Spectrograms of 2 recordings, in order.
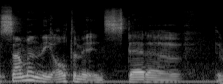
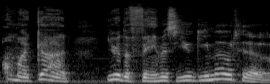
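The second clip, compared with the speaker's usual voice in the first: starstruck fan; 7 semitones higher, 4 dB louder than usual. Retold or imitated. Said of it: "he's like".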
